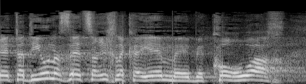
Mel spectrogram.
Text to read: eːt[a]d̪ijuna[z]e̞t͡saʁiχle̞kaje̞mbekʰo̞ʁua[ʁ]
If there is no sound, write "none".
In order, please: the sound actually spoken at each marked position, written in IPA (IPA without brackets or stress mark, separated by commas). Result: a, z, χ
